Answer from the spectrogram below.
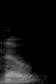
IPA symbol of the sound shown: ð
